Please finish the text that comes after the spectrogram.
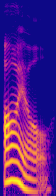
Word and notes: isle: ǽil; アイル

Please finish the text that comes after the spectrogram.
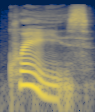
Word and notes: craze: kréiz; クレイズ

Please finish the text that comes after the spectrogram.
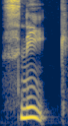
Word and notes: sneak: sníːk; スニーク

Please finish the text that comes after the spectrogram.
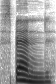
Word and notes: spend: spénd; スペェンド

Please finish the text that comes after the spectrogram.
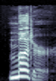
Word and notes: mutter: mʌ́tə r; マタァ

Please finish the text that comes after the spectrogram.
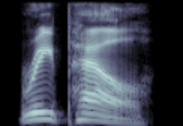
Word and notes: repel: ripél; リィペェゥ

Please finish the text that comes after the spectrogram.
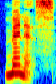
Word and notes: menace: ménis; メニス

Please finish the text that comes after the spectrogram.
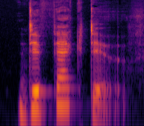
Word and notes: defective: diféktiv; ディフェクティブ

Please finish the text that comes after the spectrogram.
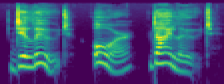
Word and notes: dilute: dailút; ダイルート

